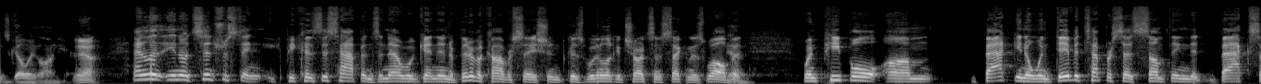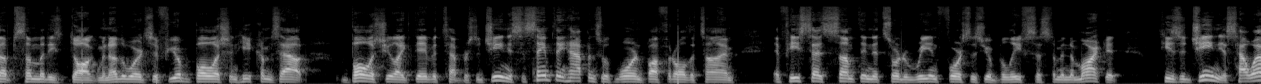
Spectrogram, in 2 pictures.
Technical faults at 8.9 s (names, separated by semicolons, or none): clock drift buffer slips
